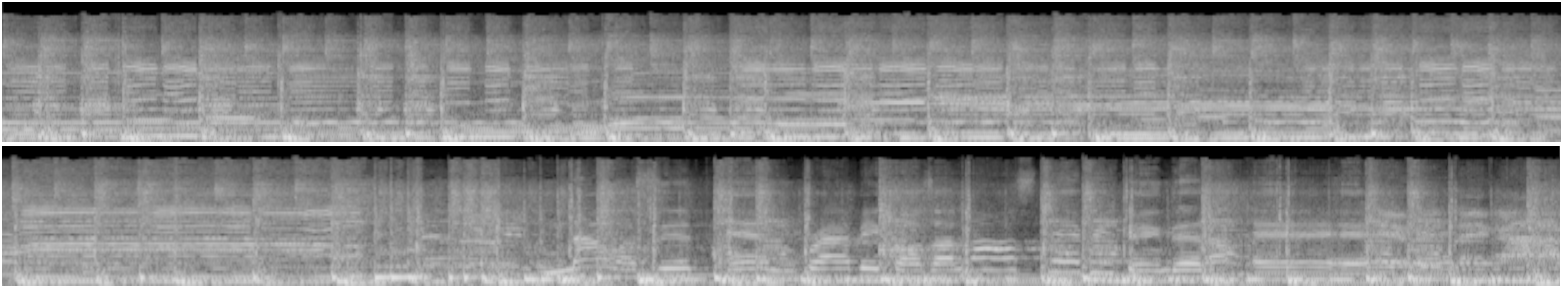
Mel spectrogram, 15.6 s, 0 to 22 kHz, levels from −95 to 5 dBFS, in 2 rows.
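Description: At 4.18 s a loudspeaker feedback squeal starts: a single tone at 1.2 kHz that swells over roughly a third of a second until it is about as loud as the surrounding sound, then stops at 4.64 s. A microphone was picking up the loudspeaker it fed, and at that frequency the loop gain rose above unity, so the tone fed on itself and grew.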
